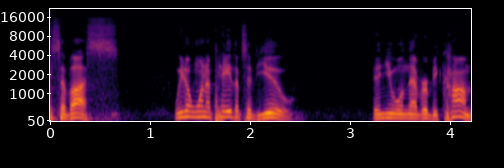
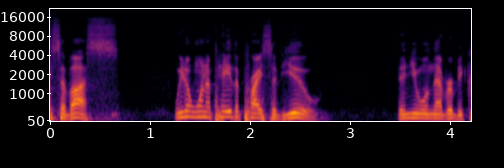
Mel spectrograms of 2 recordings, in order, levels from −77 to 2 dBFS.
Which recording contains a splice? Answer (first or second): first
